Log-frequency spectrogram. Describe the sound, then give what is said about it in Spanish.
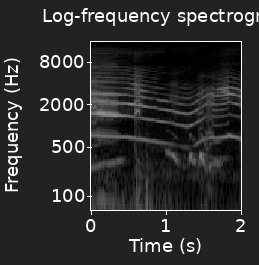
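A human voice imitates an angry cat with a drawn-out, yowling meow. Its pitch wavers and bends over about two seconds, sustained and fairly loud. “¿Cómo hace cuando está enojado? Ándale, eso es cuando ronronea. Pero cuando está enojado,”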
